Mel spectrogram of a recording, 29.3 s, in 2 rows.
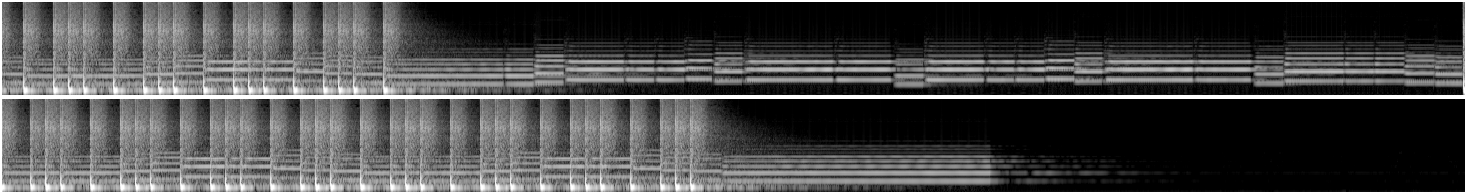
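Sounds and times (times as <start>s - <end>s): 
percussion: 0.0s - 4.3s, 14.6s - 22.1s.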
